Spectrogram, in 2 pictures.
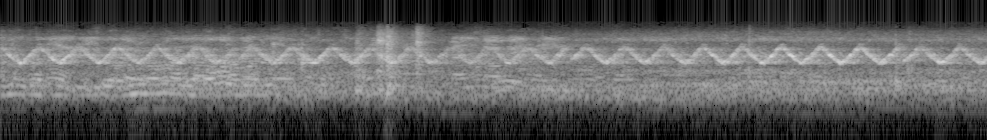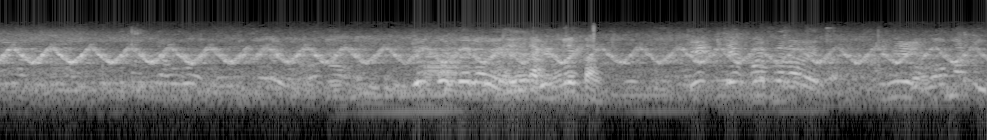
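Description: Electronic alarm siren warbling rapidly up and down, several sweeps a second, in the manner of a car alarm. Voices are heard under it in the latter part.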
